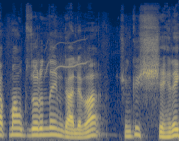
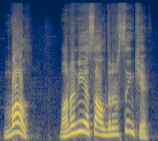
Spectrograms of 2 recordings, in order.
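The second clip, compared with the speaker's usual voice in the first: loud, higher-pitched, stretched-out protest; indignant outburst; 5 semitones higher, 6 dB louder, slower than usual. Real, not acted. Gamer to his attacker in the game, indignant outburst. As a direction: protest loudly at being attacked.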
